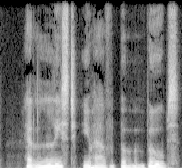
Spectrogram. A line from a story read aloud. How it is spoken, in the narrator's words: Summer spat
